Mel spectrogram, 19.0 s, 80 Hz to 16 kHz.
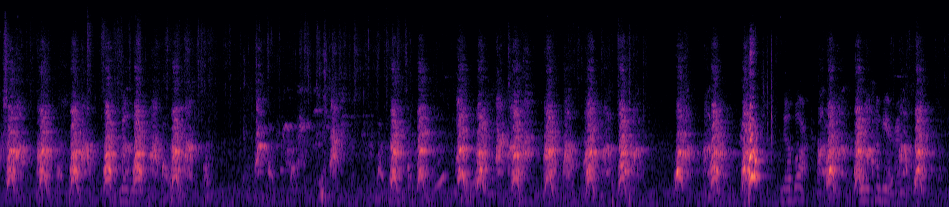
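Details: Neighbors' dogs barking on 7 December 2015: bursts of sharp, mid-pitched barks in quick runs, with a short lull near the middle before the barking resumes steadily to the end.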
